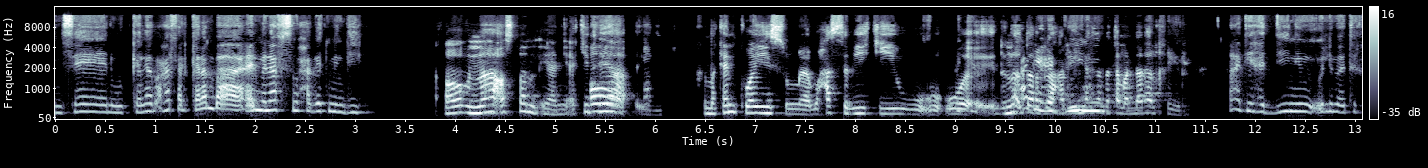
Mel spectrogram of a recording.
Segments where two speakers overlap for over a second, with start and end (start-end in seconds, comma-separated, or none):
9.1-10.6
